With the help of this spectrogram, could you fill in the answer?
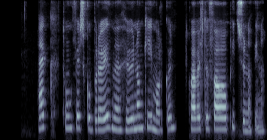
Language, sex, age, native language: Icelandic, female, 40-49, Icelandic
